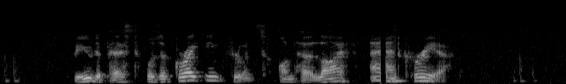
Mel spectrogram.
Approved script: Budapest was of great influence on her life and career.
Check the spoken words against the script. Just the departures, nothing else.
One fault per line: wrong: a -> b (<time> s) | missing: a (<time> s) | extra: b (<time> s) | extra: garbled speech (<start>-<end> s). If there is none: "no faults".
no faults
